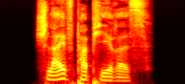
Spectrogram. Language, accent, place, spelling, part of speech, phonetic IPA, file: German, Germany, Berlin, Schleifpapieres, noun, [ˈʃlaɪ̯fpaˌpiːʁəs], De-Schleifpapieres.ogg
- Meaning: genitive singular of Schleifpapier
